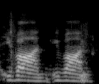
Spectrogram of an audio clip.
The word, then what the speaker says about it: Yvonne: I mean, I think Yvonne, am I pronouncing that right? Yvonne, is it Yvonne? Yeah, Yvonne, yeah.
